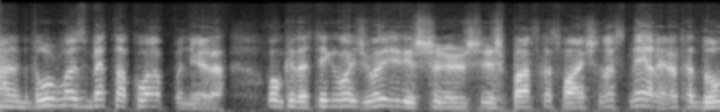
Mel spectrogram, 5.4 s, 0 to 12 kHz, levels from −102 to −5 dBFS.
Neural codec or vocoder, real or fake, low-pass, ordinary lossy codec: codec, 16 kHz in and 24 kHz out, 0.8 kbps, FocalCodec, streaming, 65536 codes; fake; 10.8 kHz; AAC, 48 kbps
